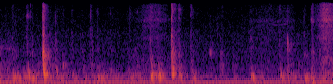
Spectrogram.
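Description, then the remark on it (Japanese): Irregular bursts of keyboard typing with sharp clacking keystrokes during a live public recording. A low steady hum runs underneath and no one speaks. “キーボード打鍵音がすごい。”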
